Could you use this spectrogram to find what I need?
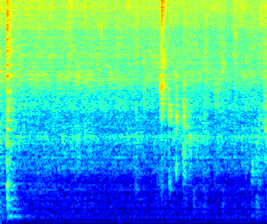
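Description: Soft, steady sizzle of tomato halves roasting in a pan, a faint hissing texture with a short burst of stirring clatter partway through.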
